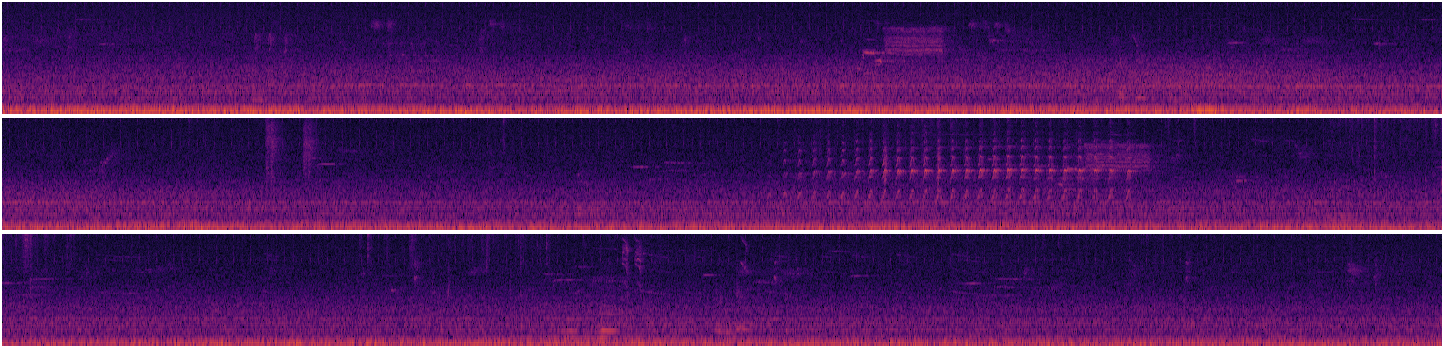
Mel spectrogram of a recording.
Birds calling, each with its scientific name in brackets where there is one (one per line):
Gray Catbird (Dumetella carolinensis)
Northern Flicker (Colaptes auratus)
Red-winged Blackbird (Agelaius phoeniceus)
Song Sparrow (Melospiza melodia)
Wood Thrush (Hylocichla mustelina)
unidentified bird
